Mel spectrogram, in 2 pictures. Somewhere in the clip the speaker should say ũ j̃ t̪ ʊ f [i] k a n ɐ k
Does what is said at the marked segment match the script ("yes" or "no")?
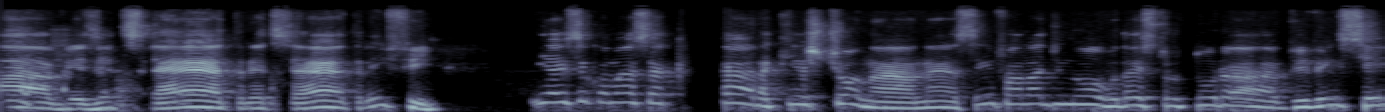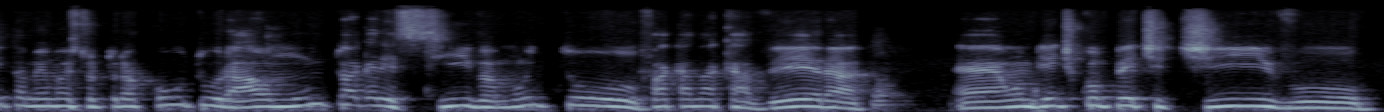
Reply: no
